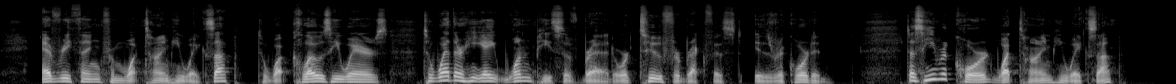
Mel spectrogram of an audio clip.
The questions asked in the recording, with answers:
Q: Does he record what time he wakes up?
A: Yes, he records what time he wakes up.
